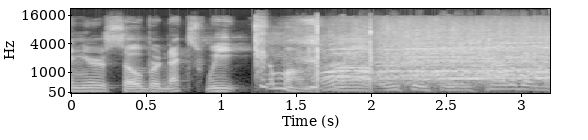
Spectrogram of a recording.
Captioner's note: cheers and applause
